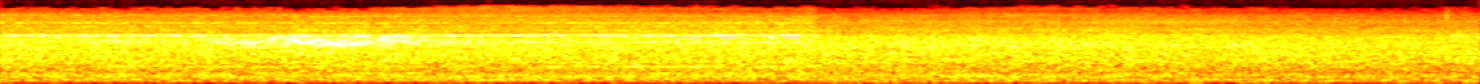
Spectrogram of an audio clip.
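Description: High-speed electric passenger train pulling out along the platform, a steady rushing noise. A faint high tone stops about four seconds in.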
